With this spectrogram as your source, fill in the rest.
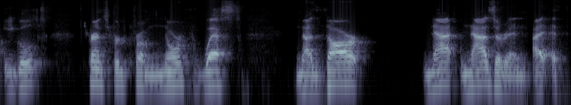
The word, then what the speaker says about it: Nazarene: transferred from northwest nazar nazaren is that how you pronounce it nazarin correct nazarene uh university where he was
